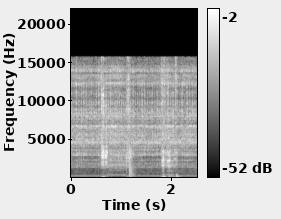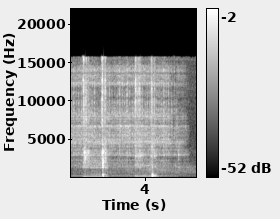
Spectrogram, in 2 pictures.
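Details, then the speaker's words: Serviced vintage, likely 1940s–50s Rittenhouse 8-note long tube door chime, motor-driven drum tabs switching solenoids, slow soft ringing strikes about once a second with faint solenoid clicks; normal operation. "number one is going to be held closed and then each time a tab hits another switch the solenoid will be energized and if you listen really carefully and i'm going to try to be really quiet you might hear the solenoids actually activating as they are energized"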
